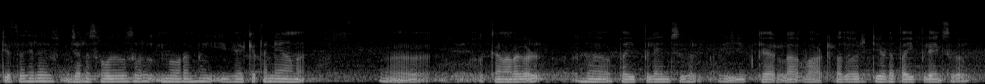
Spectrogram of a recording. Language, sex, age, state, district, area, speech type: Malayalam, male, 18-30, Kerala, Idukki, rural, spontaneous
